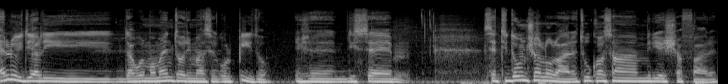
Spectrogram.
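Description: A man speaks at very even loudness, with audible room echo and noticeable background noise. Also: medium pitch for a man, ordinary pitch variation, moderate pace. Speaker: non-professional film actor. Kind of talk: interview storytelling. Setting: radio studio. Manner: halting.

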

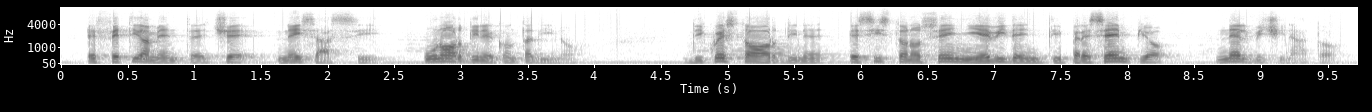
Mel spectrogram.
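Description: Music in the background behind a man's medium-pitched voice, lively in intonation, at a fairly slow pace. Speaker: researcher of the Matera study commission. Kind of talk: explanatory interview statement. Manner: halting, explanatory, with hesitations.

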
